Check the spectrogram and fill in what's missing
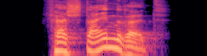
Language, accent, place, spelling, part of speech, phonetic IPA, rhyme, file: German, Germany, Berlin, versteinret, verb, [fɛɐ̯ˈʃtaɪ̯nʁət], -aɪ̯nʁət, De-versteinret.ogg
- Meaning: second-person plural subjunctive I of versteinern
